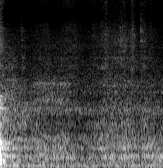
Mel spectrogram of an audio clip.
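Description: Near silence: faint room tone, with the tail of a voice dying away at the very start.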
